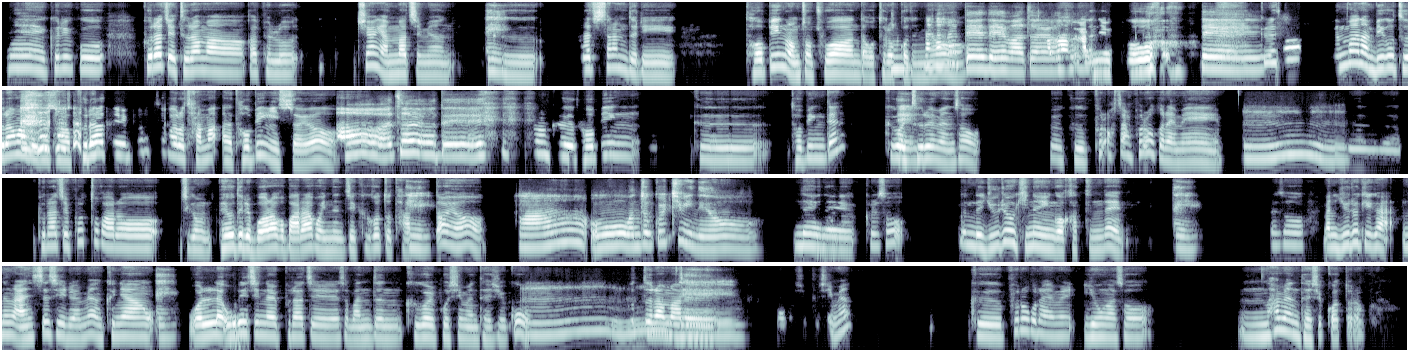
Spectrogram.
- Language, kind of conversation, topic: Korean, unstructured, 요즘 공부할 때 가장 재미있는 과목은 무엇인가요?
- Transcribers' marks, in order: background speech; other background noise; tapping; laughing while speaking: "읽고"; laughing while speaking: "맞아요"; laugh; laugh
